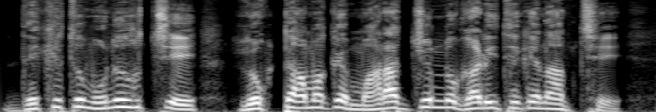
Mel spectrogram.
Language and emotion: Bengali, fearful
